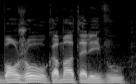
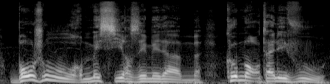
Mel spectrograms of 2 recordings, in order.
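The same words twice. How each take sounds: First: Everyday Quebec French greeting; Quebecois accent. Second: Higher, put-on metropolitan French greeting; standard French accent. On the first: Shown as a demonstration. Montreal local showing how we talk, in Quebecois accent. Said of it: "We're Quebecois. We talk like". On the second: Themed restaurant waiter greeting the guests, in standard French accent. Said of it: "they speak with a standard French accent".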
